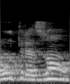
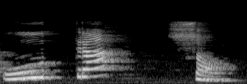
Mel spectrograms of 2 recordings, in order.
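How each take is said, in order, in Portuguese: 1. A consoante do meio é o som de Z, com vibração. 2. A consoante do meio é o som de S, sem vibração.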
